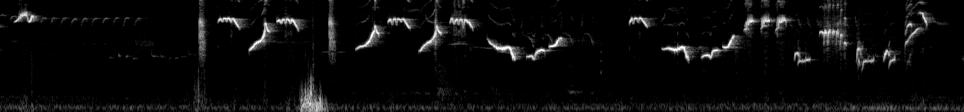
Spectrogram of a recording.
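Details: Lesser shortwing, locally mountain tledekan, delivering 'ngeroll' rolling song: a thin high trill, then rapid bursts of twisting whistled notes with a short break, one dull thump midway.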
